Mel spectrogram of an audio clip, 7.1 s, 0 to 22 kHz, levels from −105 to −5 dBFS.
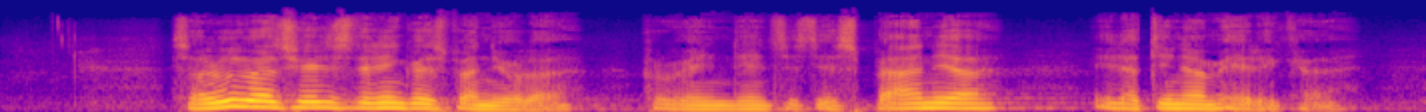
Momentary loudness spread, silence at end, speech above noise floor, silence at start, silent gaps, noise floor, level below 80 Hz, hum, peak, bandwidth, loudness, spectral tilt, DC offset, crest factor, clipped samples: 18 LU; 0.4 s; 37 dB; 0.85 s; none; -58 dBFS; -58 dBFS; none; -8 dBFS; 12.5 kHz; -22 LUFS; -7.5 dB/octave; under 0.1%; 16 dB; under 0.1%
